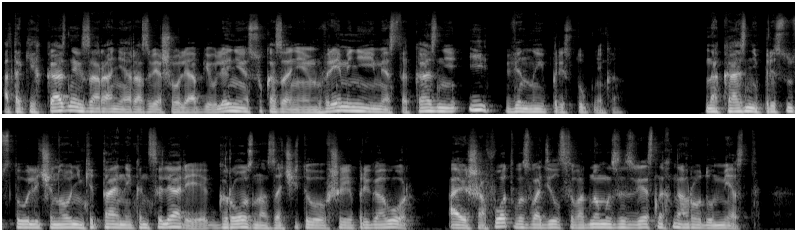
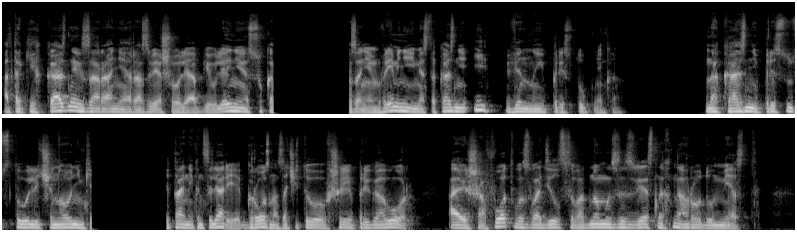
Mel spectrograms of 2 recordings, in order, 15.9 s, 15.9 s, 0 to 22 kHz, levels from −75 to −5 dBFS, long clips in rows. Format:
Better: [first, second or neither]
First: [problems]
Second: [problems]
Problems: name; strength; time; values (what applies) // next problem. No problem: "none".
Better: first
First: none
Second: audio freezing; at 2.5 s for 1 s and at 9 s for 1 s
